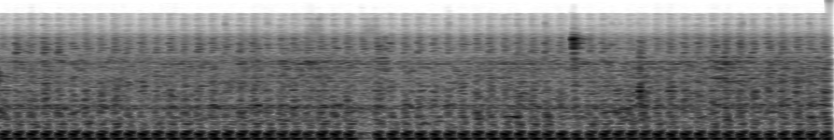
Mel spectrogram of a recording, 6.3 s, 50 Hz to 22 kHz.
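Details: Yamaha Mio i125 scooter that stalled and would not start, troubleshot at the shop; battery new and charged, blown fuse to be replaced. Steady, even putter at idle with regular firing pulses and no knocks or misses; runs normally.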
